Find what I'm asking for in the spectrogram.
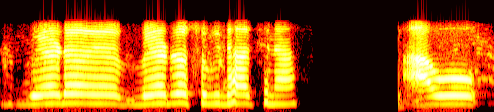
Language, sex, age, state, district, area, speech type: Odia, female, 60+, Odisha, Sambalpur, rural, conversation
